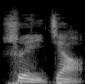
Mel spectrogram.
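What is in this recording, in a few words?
pronunciation "睡觉", Chinese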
